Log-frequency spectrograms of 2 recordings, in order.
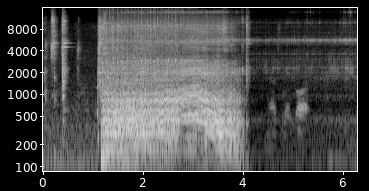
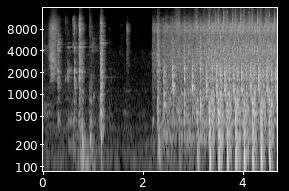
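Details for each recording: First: Homelite XL-903 chainsaw after carburetor work, test run: fires and screams at one steady high pitch for about three seconds then dies; runs only on full choke with no throttle response, fuel filter partly out of the fuel. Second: Homelite XL-903 chainsaw with a good used ignition coil fitted, spun by a DeWalt drill below 2,500–3,200 rpm: crisp regular pops about six a second; firing consistently at low speed, the old coil weak, a condenser swap had made no difference.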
